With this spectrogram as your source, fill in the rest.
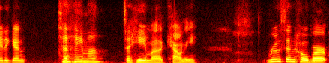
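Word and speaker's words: Tehama: tahama sorry how do you say it again tahima tahima County Ruth and Hobart Molton have been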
